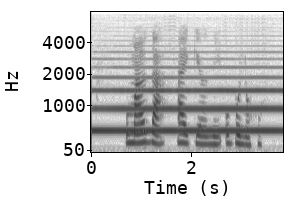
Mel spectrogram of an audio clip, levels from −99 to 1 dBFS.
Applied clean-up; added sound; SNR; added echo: none; Wind instrument, woodwind instrument; -5 dB; none.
